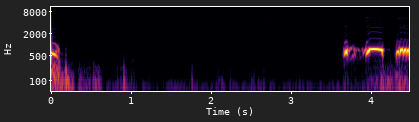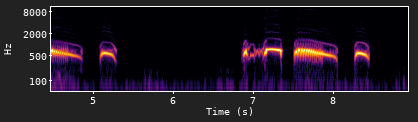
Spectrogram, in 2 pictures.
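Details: Spotted dove giving a soft cooing phrase of several low hooting notes, including a longer sliding coo, repeated twice after a pause, in an otherwise quiet recording used to lure birds.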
